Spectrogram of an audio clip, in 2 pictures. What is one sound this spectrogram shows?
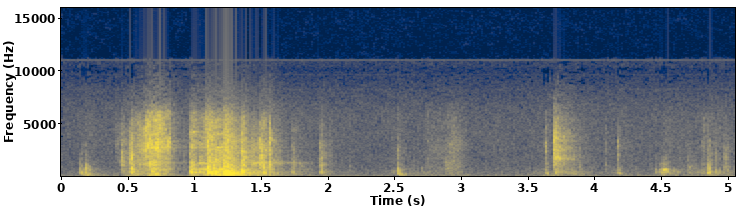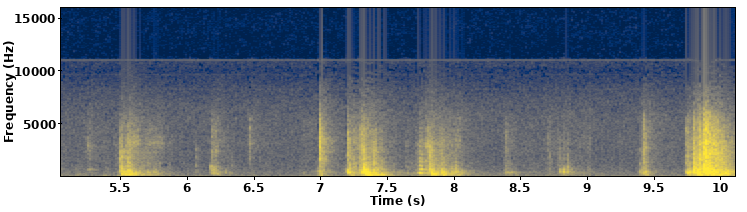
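A man rummages through things, with rustles and knocks close by.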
